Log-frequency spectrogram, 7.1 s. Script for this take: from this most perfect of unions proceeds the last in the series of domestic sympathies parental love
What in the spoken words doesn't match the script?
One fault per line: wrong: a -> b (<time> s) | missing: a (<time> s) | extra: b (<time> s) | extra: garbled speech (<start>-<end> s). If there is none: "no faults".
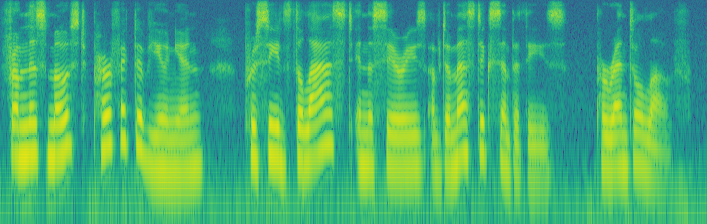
wrong: unions -> union (1.5 s)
